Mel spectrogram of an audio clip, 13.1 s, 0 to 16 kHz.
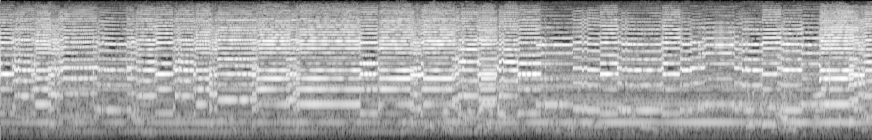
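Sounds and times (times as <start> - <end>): bagpipes playing a march: 0.0 - 13.0.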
